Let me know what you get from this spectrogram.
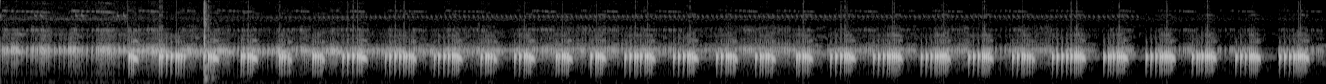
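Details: Toad heard at night, calling for a mate on a rainy night: a brief smooth buzzing note and a sharp click, then a quick regular train of short croaking pulses, roughly four per second.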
